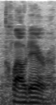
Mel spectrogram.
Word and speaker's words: Cloudera: Question on the name, Cloudera. Mm-hmm. It's spelled, it's actually cloud with ERA in the letter, so the cloud era.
